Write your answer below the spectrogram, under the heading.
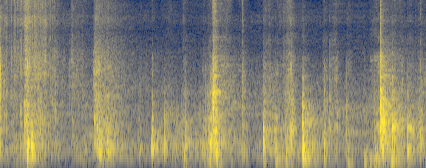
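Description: Knocks and scrapes of a metal trading-card tin being handled and set down, with a hand working at its lid. The loudest knocks come about two seconds in and again near the end.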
